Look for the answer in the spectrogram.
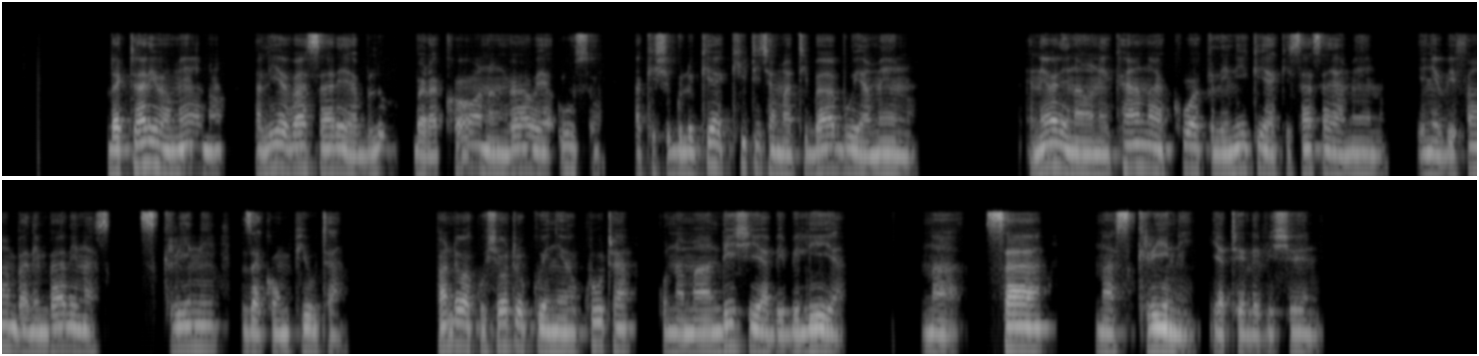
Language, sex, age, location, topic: Swahili, male, 18-24, Kisumu, health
